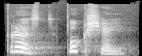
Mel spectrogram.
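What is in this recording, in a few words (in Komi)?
прӧст пуксьӧй, Komi, female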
